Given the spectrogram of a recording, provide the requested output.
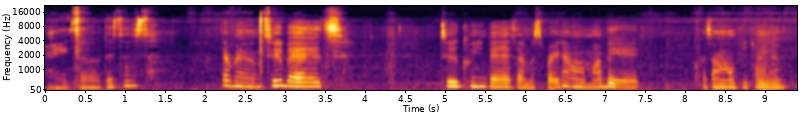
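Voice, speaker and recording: A woman with a fairly low pitch and a dark, mellow, somewhat breathy tone speaks at a fairly slow pace with ordinary pitch variation. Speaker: planner and journaling vlogger. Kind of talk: casual travel vlog voiceover.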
